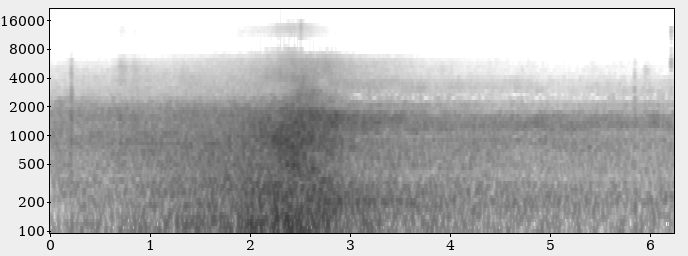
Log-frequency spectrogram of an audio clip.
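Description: A car passing by: its road noise swells to a peak a little over two seconds in, then fades away.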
